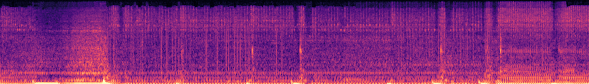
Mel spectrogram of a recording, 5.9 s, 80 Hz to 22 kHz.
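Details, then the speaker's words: Boss Audio CXX12 1000 W 12-inch 4-ohm subwoofer on an NVX XAD13 3000 W amplifier at low power: heavy bass with short sharp pops on the hardest hits, roughly every second. The box may be too big; the cause is unconfirmed. "I don't think it says anything else it just says thousand Watts on it you hear that little pop that little pop"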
